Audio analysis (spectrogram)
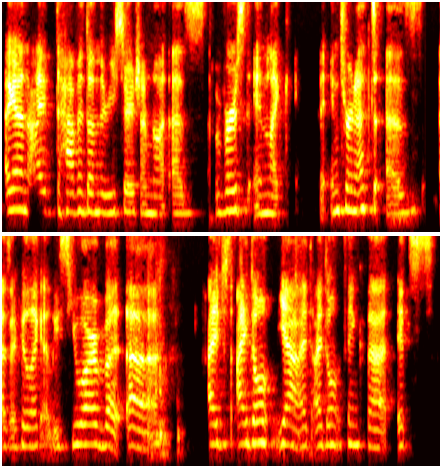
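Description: A woman's voice: medium pitch, flat delivery, moderate pace, creaky, fairly bright tone, a little hiss or hum. A young woman from Egypt, a guest chatting casually in an interview, talking with many fillers and restarts. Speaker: guest, YouTuber.

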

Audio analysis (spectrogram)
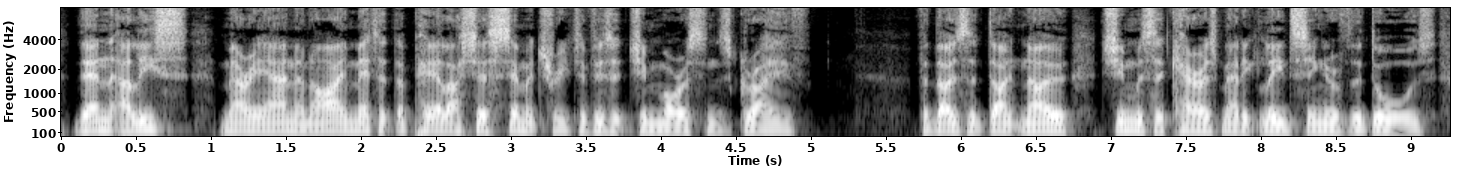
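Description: A man reading a scripted first-person travel memoir as a podcast host, with wry, self-deprecating, measured storytelling in a studio on a close microphone. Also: mid-range voice, no echo.

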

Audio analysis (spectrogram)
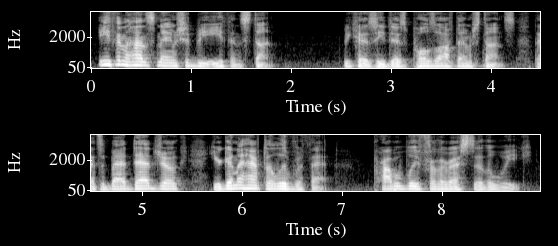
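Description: A man hosting a podcast, giving an informal, wry solo review in an emphatic, halting way with drawn-out words. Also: medium pitch, animated. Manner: informal, wry, mildly profane. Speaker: podcast host reviewing films. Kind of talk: casual solo review monologue.

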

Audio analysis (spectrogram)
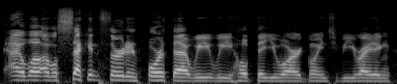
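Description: A man's voice: on the high side, fairly even intonation, brisk, pushed and bright, smooth, dry recording. Dry-sounding man hosting a podcast. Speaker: podcast host. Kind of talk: casual interview hosting.

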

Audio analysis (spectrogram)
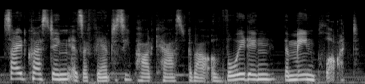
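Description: A woman's voice: mid-range voice, fairly quick. A woman reading scripted credits and announcements as the creator of a podcast. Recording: music underneath.

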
